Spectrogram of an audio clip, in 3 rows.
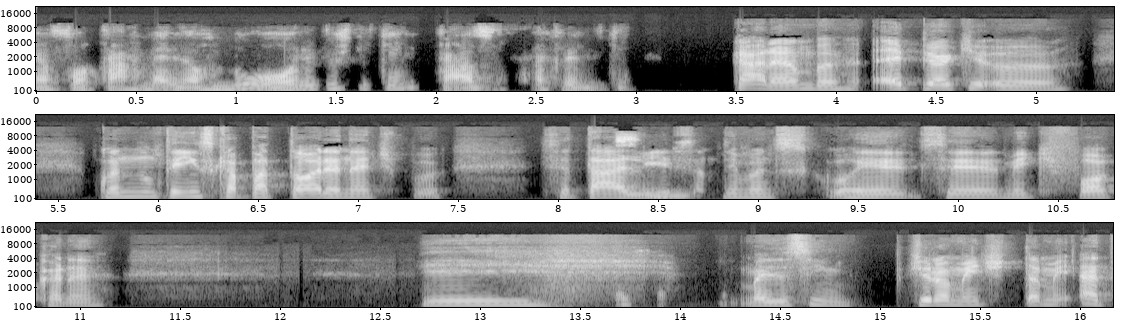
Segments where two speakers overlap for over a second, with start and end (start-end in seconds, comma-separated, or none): none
